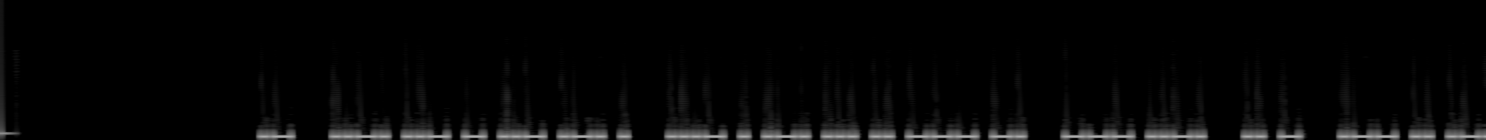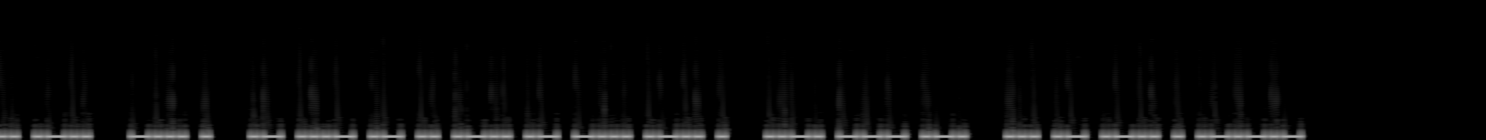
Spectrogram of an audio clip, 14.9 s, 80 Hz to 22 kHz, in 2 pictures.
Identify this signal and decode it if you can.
Morse code, heard as a keyed tone, about 40 wpm, 700 Hz. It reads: A FUTURE VERSION OF IT WILL BE AVAILABLE FOR SALE.
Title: Sentences from Top 1400 Words 40wpm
